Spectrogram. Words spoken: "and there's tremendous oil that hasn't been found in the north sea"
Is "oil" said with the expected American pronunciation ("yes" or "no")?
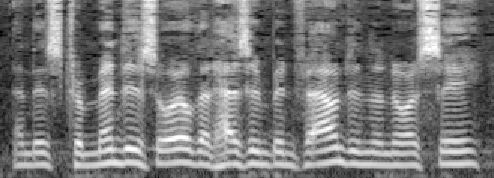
yes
